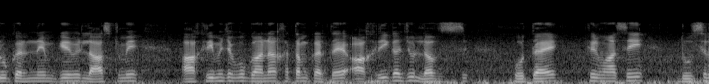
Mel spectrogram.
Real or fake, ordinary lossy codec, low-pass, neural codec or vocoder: real; none; 7.2 kHz; none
